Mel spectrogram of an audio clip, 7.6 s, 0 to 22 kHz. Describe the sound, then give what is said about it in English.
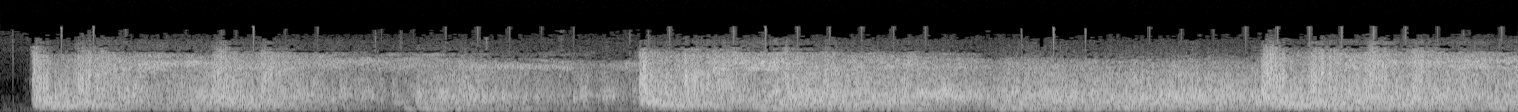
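Heavy artillery fire from long rows of 155mm Long Tom guns laying down concentrated fire: sustained, dense booming and rumbling with sharp blasts breaking through, a strong new salvo at about three seconds, loud throughout with no voices. “These precision weapons laid down the most concentrated heavy artillery fire of this war.”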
